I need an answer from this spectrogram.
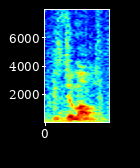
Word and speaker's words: Jamal: Is it Jamel or Jamal? Jamal is Jamal.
